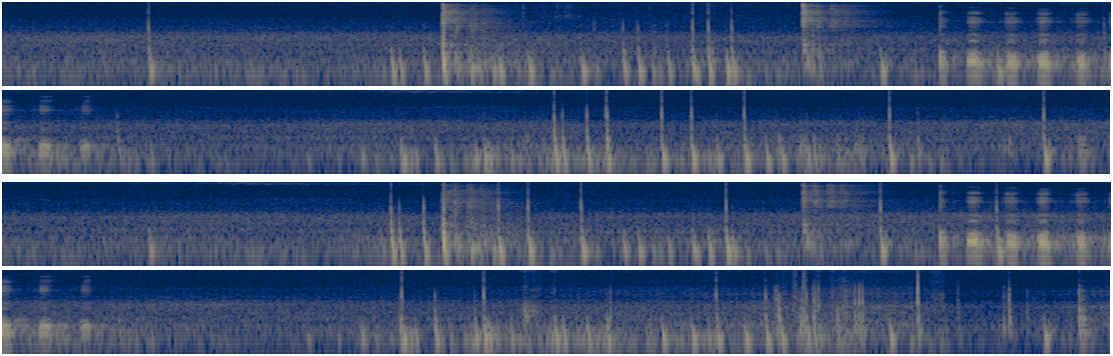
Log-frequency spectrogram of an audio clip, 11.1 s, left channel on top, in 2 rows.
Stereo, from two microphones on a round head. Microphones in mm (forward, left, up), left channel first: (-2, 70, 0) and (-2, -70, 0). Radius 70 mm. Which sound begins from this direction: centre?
Laughter, at 4.7 s.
